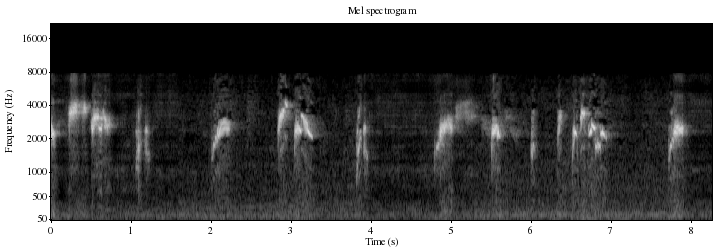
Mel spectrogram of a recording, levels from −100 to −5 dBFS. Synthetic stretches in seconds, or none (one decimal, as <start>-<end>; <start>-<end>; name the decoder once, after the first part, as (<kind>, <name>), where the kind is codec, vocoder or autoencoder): 0.0-1.6 (codec, SNAC); 3.9-5.3; 7.8-8.3

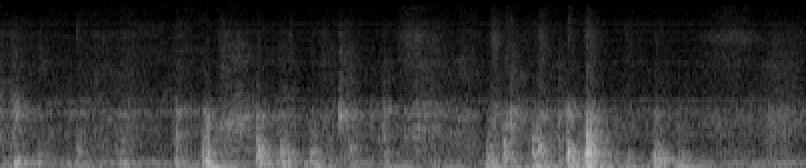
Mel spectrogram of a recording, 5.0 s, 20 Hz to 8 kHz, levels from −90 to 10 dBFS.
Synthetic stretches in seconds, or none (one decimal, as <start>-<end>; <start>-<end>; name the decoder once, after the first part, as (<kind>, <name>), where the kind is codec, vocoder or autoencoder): 0.0-1.3 (codec, SNAC); 2.5-3.0

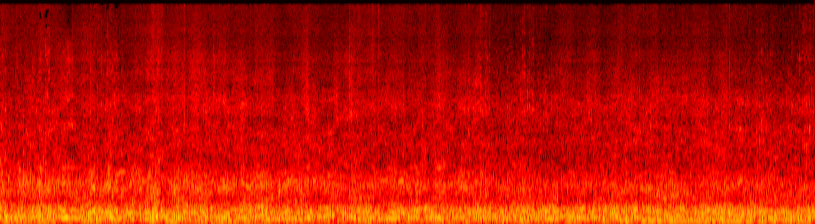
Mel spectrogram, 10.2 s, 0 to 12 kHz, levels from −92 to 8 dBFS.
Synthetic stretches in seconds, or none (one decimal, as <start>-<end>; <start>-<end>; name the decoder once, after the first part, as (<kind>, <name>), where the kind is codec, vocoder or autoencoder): 0.7-1.2 (codec, SNAC); 1.6-6.0; 6.9-9.3

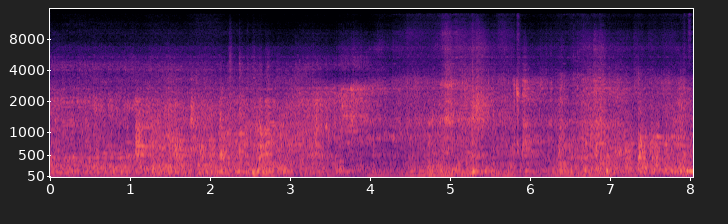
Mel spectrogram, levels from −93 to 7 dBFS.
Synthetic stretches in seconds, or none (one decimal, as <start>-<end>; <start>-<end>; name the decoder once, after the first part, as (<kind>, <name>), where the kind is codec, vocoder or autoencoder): 0.0-8.0 (codec, SNAC)

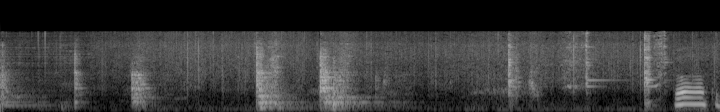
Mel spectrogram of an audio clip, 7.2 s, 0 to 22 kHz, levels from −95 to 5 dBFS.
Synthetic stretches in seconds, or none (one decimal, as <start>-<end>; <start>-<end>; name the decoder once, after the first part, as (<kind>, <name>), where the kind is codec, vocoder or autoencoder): 0.0-0.9 (codec, SNAC)

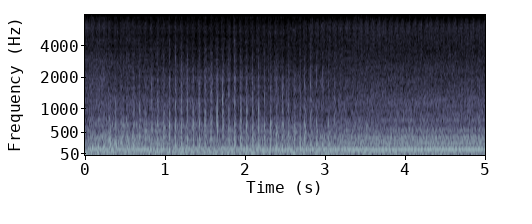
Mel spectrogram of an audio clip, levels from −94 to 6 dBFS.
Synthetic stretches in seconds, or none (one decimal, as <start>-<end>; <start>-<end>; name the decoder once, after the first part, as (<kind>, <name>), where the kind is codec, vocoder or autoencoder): 0.0-2.7 (codec, SNAC)

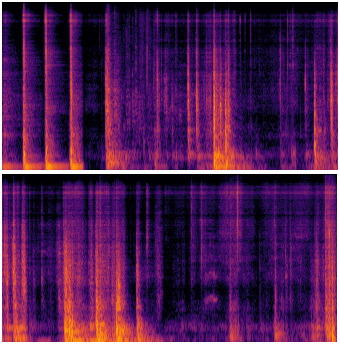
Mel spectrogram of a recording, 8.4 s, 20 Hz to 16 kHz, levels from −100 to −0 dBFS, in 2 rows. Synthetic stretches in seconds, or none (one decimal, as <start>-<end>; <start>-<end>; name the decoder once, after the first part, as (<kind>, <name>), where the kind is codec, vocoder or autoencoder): 0.0-1.3 (codec, SNAC); 1.9-8.4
